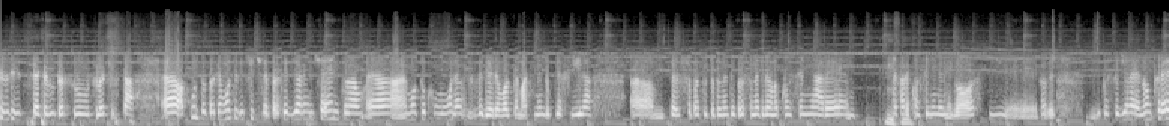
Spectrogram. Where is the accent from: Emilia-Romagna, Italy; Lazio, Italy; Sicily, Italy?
Emilia-Romagna, Italy; Bologna; Da Bologna.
